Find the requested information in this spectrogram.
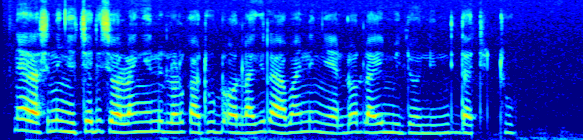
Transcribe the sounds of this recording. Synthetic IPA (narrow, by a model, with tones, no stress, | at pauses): nɛ˦˨ɾa˨si˦ni˦ɲe˨t͡ʃe˦li˦si˨ɔ˨la˦ŋɛ˦ni˦lɔ˦lka˨tu˦dɔ˨la˨ɡi˦ɾa˨ba˦ni˦ɲɛ˨dɔ˦la˨i˦mi˨ljo˨ni˨n˦di˦da˨ti̥˨tu˦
